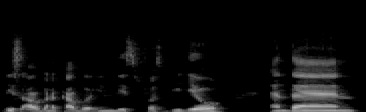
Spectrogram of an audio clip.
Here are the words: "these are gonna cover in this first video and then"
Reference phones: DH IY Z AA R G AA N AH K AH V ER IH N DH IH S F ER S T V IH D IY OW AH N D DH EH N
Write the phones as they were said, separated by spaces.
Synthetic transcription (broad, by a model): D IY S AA W G AA N AH K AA V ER IH N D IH S F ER S T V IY D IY OW AH N D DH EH N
